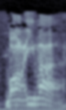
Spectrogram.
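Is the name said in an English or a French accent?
French. The name is said in an exaggerated French accent. "Say with an outrageous French accent"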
